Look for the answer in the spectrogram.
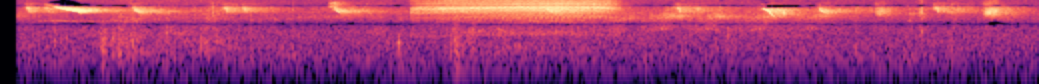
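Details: A flame-throated warbler (Oreothlypis gutturalis) calls with very high, thin notes, including a sharp falling chip and a second-long buzzy trill, over a steady background hiss.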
